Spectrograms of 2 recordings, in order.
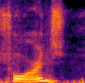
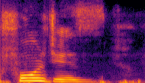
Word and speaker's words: forge: تمام لو الفعل عندنا بينتهي بالصوت ده زي مثلا الفعل forge forge يعني يزور، الفعل ده بيتنطق forge لما نيجي نضيف له الاس تبقى forges forges.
